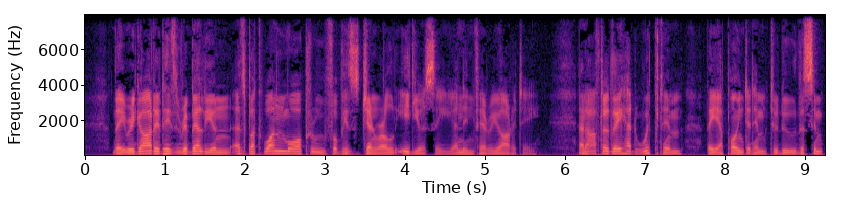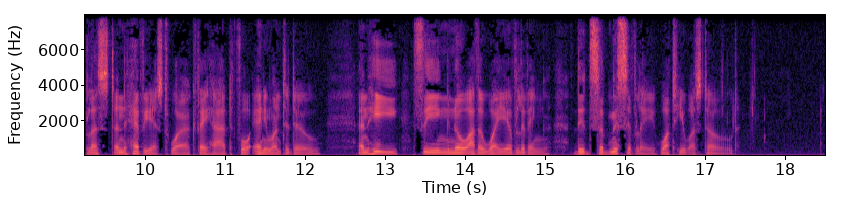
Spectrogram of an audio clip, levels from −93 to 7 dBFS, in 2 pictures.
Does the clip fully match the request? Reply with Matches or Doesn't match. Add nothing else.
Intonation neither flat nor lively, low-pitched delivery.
Matches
